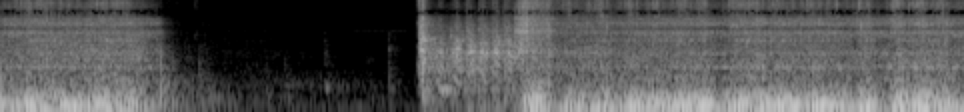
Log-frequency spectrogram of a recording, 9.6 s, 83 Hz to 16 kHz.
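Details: Buick Grand National with rebuilt 140 block and fresh cam, first start after nearly a year: cranks, dies away briefly, then catches cleanly into a steady even idle with a low rumble; cooling system not yet fitted, so only a short run.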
